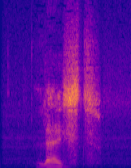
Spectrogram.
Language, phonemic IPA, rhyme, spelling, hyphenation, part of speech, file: Dutch, /lɛi̯st/, -ɛi̯st, lijst, lijst, noun, Nl-lijst.ogg
- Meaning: 1. list 2. picture frame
